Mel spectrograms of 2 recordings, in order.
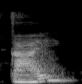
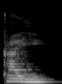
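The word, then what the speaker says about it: καί: Testamento que significa e note que em termos de pronúncia eu falo Cai e agora eu encontrei um professor de grego que quando tem esta acentuação no yota que é esse izinho aqui no final a maneira como ele se encontra ele pronuncia cair aqui então Alguns vão pronunciar cair ca e novamente ca mas fique à vontade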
